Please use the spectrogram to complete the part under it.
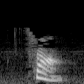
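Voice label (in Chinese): "葬", Mandarin Chinese; hsk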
